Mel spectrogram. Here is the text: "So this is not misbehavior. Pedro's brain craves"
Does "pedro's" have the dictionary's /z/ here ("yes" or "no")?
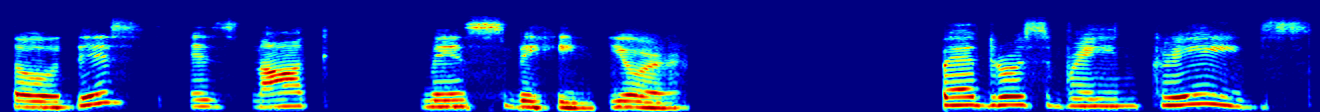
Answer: no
